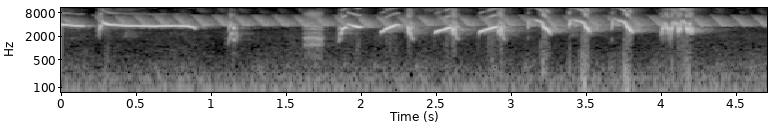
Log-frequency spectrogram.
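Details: Starling singing to spur other birds into song. It opens with a long, steady high whistle, then gives a string of short upslurred whistled notes roughly every third of a second, with scattered clicks.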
